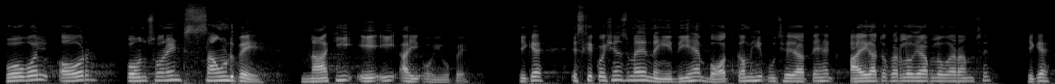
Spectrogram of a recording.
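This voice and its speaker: Male teacher, fairly high voice, step-by-step grammar lesson, asks his students questions, long room reverb. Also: moderate pace, dark tone. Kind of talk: Hindi-English exam grammar lesson.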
